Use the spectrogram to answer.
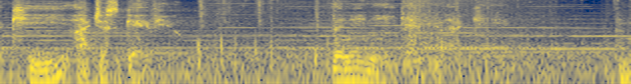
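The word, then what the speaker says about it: Venigni: So, I probably shouldn't complain, but the fact that the G is silent and I kept trying to pronounce the G is messed with me.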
